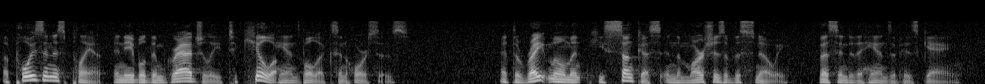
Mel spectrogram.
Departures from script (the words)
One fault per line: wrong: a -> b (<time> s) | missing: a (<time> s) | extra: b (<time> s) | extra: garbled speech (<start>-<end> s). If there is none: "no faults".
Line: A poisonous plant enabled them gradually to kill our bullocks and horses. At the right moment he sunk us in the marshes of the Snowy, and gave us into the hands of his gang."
wrong: our -> hands (2.7 s)
missing: and gave (7.9 s)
